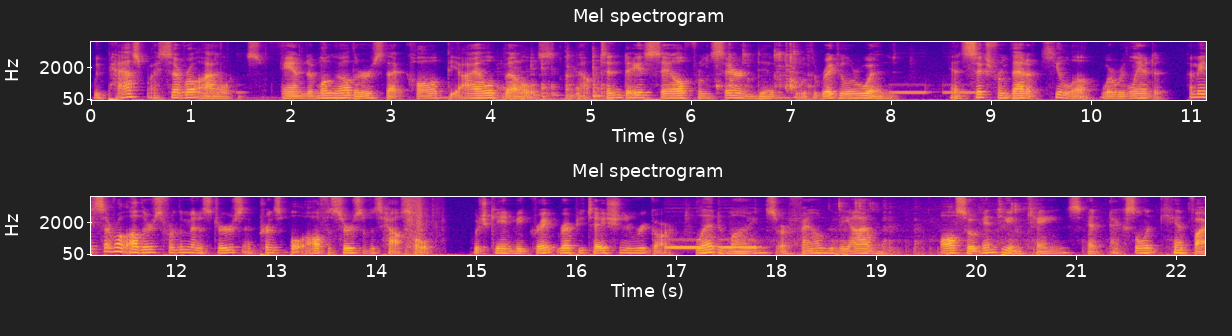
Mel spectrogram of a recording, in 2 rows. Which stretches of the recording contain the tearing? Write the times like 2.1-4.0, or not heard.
1.2-2.1, 14.2-14.7.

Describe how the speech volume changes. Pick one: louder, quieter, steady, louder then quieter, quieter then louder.
steady.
